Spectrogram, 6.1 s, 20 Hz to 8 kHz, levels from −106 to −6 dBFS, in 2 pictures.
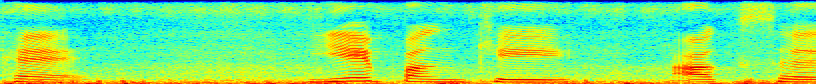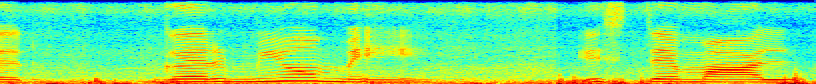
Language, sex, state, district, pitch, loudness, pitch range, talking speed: Hindi, female, Haryana, Jhajjar, 250 Hz, -17 LUFS, 235-275 Hz, 70 wpm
